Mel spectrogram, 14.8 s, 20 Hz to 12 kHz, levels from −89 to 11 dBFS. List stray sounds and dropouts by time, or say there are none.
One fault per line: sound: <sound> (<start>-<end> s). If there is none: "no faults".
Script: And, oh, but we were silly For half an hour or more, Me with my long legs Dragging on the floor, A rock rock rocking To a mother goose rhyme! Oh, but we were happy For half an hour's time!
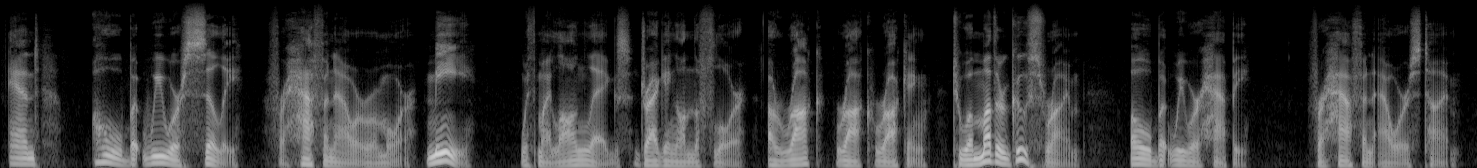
no faults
